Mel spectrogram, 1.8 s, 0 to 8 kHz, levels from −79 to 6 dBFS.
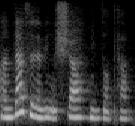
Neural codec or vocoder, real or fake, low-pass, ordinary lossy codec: codec, 16 kHz, 0.5 kbps, FunCodec, trained on Chinese and English, 25 frames a second; fake; none; none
